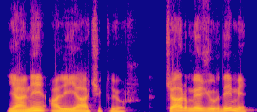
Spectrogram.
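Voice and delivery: ordinary talk, nothing marked

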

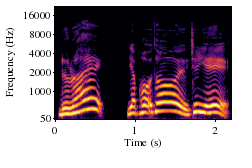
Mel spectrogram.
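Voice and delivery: high, loud party shout; Hùng shouting over the music, high and loud; loud cheer. Acted. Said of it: "lên hét lớn".

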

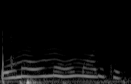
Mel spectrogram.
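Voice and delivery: high-pitched, anxious urging; panicked pleading. Real, not acted. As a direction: plead under pressure, pitch jumping up. Urging self through tense game moment. (panikle yalvarır gibi)

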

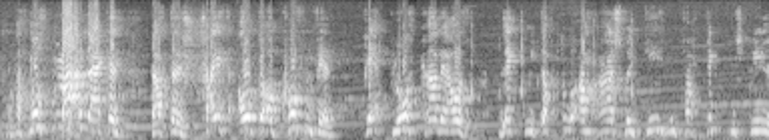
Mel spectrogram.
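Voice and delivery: screaming rage at the game; berserk rage. Real, not acted. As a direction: yell it, completely losing it. Raging gamer losing a race.

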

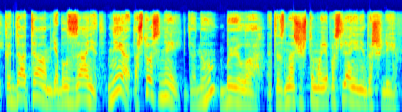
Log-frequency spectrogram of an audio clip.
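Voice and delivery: ordinary talk

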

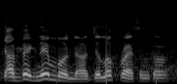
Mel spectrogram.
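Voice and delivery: light Nigerian pidgin lilt; Nigerian pidgin accent. Pretend. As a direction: slip into a West African pidgin accent. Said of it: "let's have this interview in, like, African accent".

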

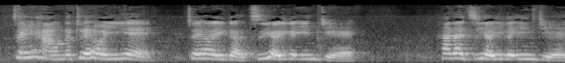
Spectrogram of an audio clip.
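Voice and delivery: loud, emphatic classroom instruction. Real, not acted. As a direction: project the rule firmly to the whole class. Teacher stressing a rule to class.

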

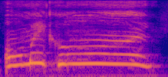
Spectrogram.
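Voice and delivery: slow high oh my God; drawn out in shock; stunned. Real, not acted. Viewer watching the breakup scene, slow stunned gasp. Reacting to the drama.

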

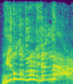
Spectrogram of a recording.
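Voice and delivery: high, slow mock bellow; imitated angry shout. Boyfriend shouts at the girlfriend before leaving, mock bellow. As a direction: bark it like the storming boyfriend. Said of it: "その声でびっくりして".

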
